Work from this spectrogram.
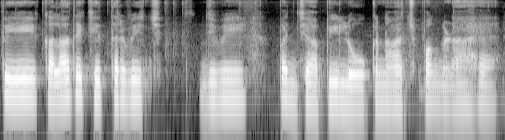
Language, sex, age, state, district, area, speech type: Punjabi, female, 45-60, Punjab, Amritsar, urban, spontaneous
